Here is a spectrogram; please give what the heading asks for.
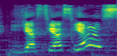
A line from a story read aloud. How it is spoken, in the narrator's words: I answered, wishing that he could hear more than just the usual squeak, squeak, squeak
